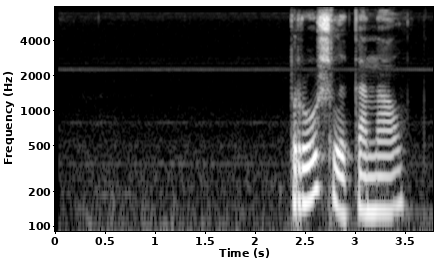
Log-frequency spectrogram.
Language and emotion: Russian, neutral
